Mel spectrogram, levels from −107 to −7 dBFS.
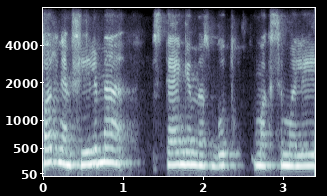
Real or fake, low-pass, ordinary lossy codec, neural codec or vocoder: real; 7.2 kHz; Opus, 32 kbps; none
